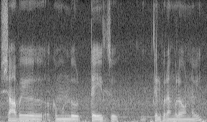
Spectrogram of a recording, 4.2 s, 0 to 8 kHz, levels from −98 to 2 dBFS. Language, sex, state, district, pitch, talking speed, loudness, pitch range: Telugu, male, Telangana, Mahabubabad, 110 Hz, 100 wpm, -18 LUFS, 105-110 Hz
